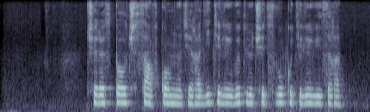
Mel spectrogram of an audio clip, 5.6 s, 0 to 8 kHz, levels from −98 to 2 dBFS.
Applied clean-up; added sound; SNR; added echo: neural separator model SepFormer DNS4.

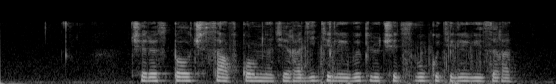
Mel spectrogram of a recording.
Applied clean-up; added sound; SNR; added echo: none; Crumpling, crinkling; 17 dB; none.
